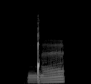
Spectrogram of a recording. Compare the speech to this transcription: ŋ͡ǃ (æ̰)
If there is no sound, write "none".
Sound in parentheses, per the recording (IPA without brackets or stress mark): æ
